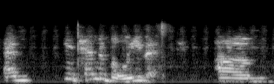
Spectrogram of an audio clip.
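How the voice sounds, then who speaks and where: A man's voice: on the high side, expressive, a little slow. A middle-aged or older man answering a radio interview as an academic expert, explaining carefully and hesitantly. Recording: distant, muffled radio playback with noise.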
